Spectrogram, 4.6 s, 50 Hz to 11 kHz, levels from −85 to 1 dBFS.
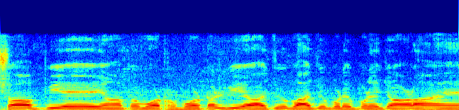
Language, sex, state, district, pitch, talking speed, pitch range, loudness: Hindi, male, Odisha, Malkangiri, 140 Hz, 195 wpm, 140-145 Hz, -13 LUFS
